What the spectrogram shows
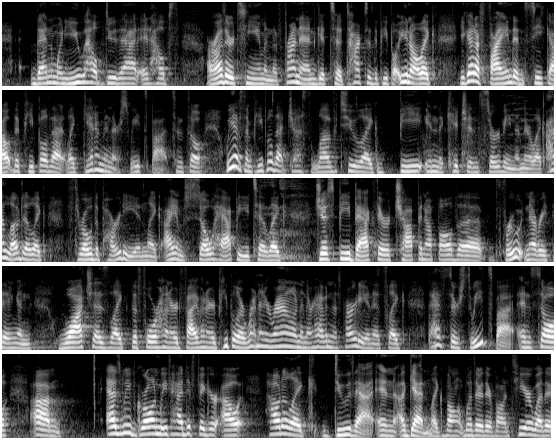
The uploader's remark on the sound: EQUIP Conference 2022 – April 30th Breakout. At EQUIP Conference.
